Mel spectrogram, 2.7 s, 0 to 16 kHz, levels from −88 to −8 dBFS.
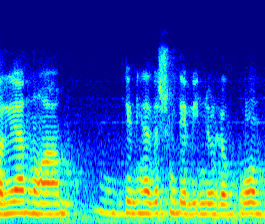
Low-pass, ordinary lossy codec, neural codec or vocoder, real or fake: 7.2 kHz; Opus, 16 kbps; codec, 16 kHz, 2 kbps, FunCodec, trained on LibriTTS, 25 frames a second; fake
